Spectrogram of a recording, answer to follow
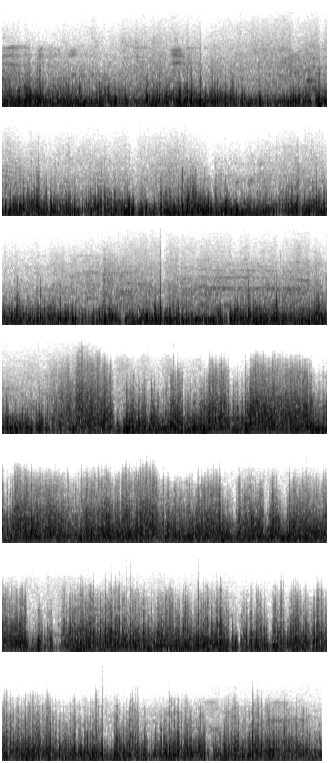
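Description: Wind buffeting the microphone, a dense low rumble with gusts.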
